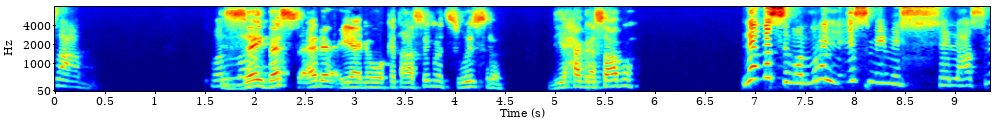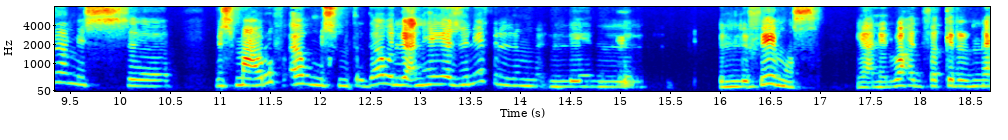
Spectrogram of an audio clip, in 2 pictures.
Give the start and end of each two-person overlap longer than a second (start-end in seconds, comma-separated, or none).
none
